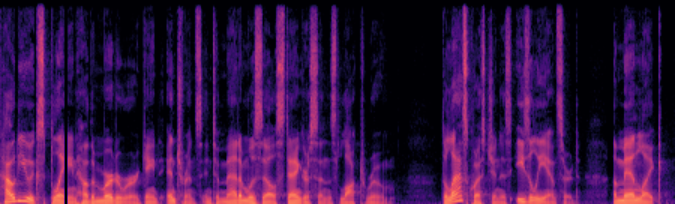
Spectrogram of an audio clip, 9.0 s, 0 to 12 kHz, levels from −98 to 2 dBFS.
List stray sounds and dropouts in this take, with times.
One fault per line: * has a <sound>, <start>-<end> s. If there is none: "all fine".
* has a dropout, 0.9-0.9 s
